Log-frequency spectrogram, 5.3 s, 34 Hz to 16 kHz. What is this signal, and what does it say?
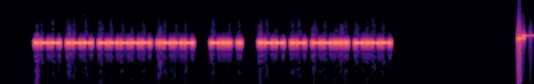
Morse code, heard as a keyed tone, about 45 wpm, 700 Hz. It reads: WW0J DE WA7Y
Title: USA Callsign DE Callsign - 4 Characters - 45wpm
